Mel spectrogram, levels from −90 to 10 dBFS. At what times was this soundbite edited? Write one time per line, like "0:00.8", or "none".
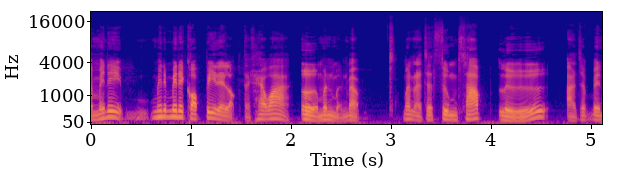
0:02.0
0:03.1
